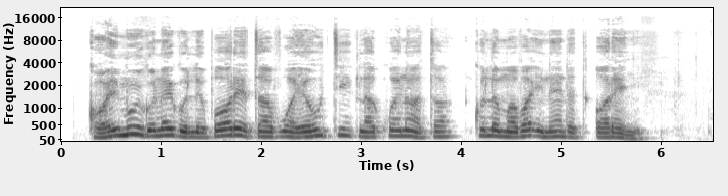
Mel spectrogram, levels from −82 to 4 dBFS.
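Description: No technical faults can be heard anywhere in the recording; the signal stays continuous and stable throughout.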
